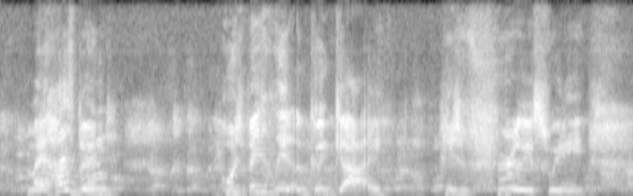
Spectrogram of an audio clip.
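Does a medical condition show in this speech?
Yes: cerebral palsy.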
